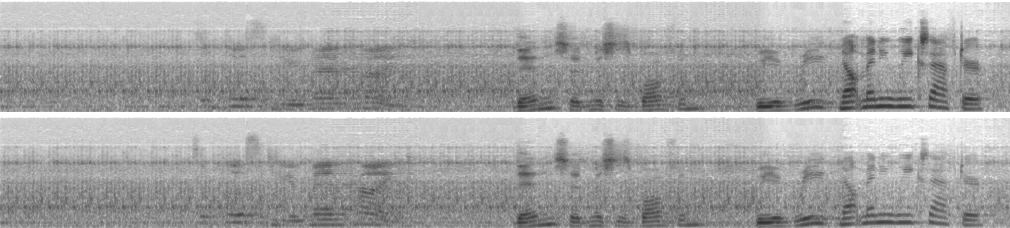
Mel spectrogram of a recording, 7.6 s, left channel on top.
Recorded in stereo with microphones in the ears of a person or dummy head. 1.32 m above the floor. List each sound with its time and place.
1.4 s a woman speaking: 60° right (ahead or behind), 7.5 m
3.8 s a man speaking: 5° left (ahead or behind), 1.7 m
6.3 s a woman speaking: 55° left (ahead or behind), 0.6 m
